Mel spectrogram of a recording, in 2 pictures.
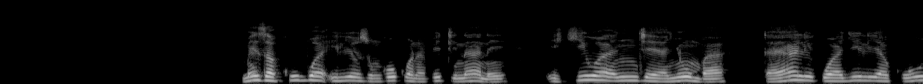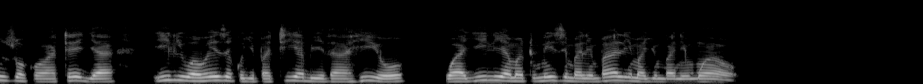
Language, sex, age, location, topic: Swahili, male, 36-49, Dar es Salaam, finance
